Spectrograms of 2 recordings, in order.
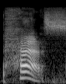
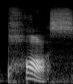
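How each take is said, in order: First: It is said with an American accent. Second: It is said with a British accent. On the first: "pass 하지 않고" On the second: "영국 발음으로 pass 합니다"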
